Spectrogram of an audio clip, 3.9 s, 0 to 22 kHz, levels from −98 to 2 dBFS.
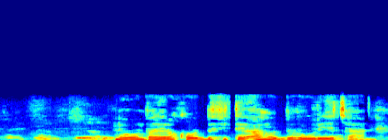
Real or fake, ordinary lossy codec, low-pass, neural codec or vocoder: real; AAC, 32 kbps; 7.2 kHz; none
